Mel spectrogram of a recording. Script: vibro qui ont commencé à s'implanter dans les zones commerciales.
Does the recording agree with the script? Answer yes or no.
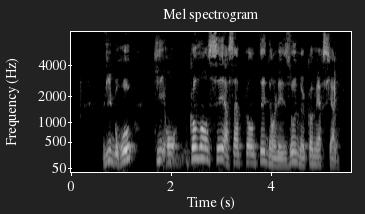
yes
